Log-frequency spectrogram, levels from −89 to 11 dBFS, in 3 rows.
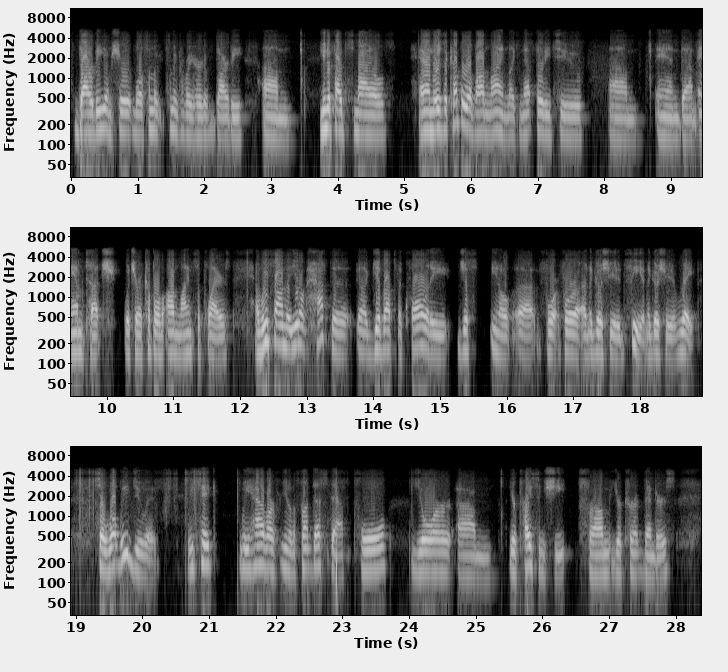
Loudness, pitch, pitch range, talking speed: -20 LUFS, 145 Hz, 135-160 Hz, 180 wpm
